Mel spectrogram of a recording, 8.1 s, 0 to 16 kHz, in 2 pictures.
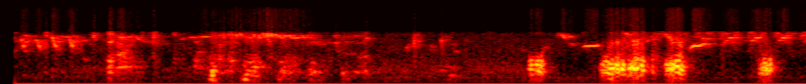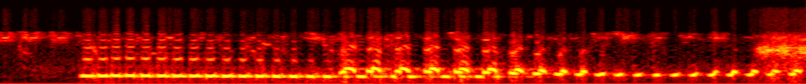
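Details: Burchell's coucals singing at Pete's Pond, Mashatu Game Reserve, Botswana, on January 21, 2010, while cattle egrets dance; a low sustained hoot gives way to rapid bubbling notes sliding downward, after sharper scattered calls and chatter.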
